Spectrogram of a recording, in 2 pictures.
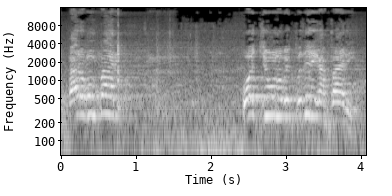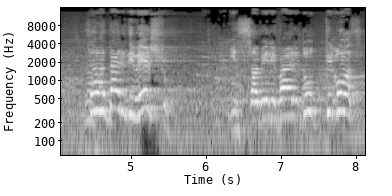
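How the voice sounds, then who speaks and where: A man acting an excitable, scheming Sicilian village barber in a stage comedy, theatrical and exclamatory, in Sicilian dialect. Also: extremely high pitch, slow pace, pauses often, exaggerated voice. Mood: boastful. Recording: echoey theatre stage, distant mic, audience.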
